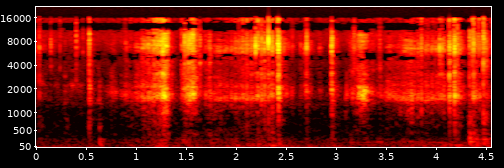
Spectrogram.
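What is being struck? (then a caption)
Olive oil soap bar cut with a metal blade. A solid, dry, olive-green olive oil soap bar held in the hand has its edge shaved and cut with a flat metal blade, and crumbly chunks break off. It makes dry, crisp scraping and crunching with sharp, bright clicks, centered around 1.6 kHz with a hissy top. The sounds are quiet and short, with almost no ring.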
